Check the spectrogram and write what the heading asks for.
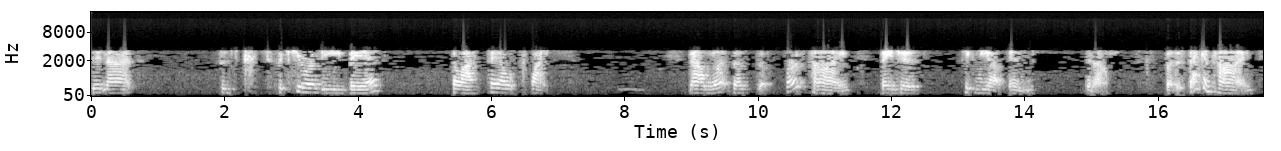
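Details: Adult woman, real stroke survivor, with aphasia and apraxia of speech after a subarachnoid hemorrhage and stroke; she reports sometimes being unable to think of the word; aphasia and apraxia of speech.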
